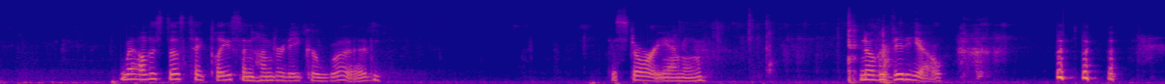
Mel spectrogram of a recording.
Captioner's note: laughs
